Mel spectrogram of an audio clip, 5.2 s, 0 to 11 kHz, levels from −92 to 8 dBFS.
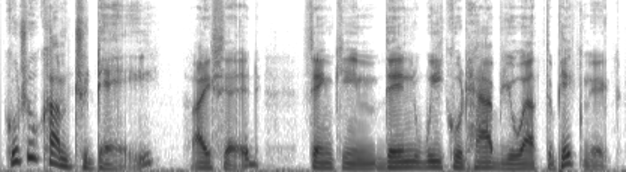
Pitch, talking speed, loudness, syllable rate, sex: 105 Hz, 185 wpm, -18 LUFS, 4.0 syllables/s, male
